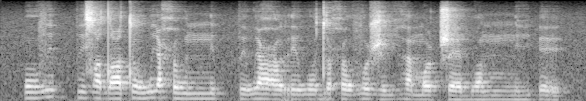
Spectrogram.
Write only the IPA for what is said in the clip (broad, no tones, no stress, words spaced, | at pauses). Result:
ovipːi zudˤe towi ħu nːipːɪwɪ ʕɔrewo duħovo ʐiɦamɔ ʈ͡ʂɛ bɔ nːiʔe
